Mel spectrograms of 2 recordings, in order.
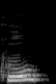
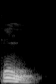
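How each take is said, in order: First: It begins with a plain front 'k' sound. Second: It begins with a deep 'q' from the throat. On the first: The speaker calls it wrong. "not ku" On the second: The speaker calls it right. "This is a qaf"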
